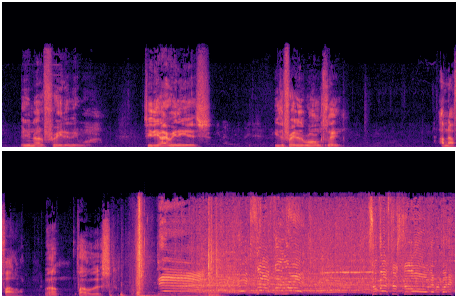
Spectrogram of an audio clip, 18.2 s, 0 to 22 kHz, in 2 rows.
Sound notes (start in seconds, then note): 12.2 cheering and applause; 13.0 thud; 15.5 whistling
